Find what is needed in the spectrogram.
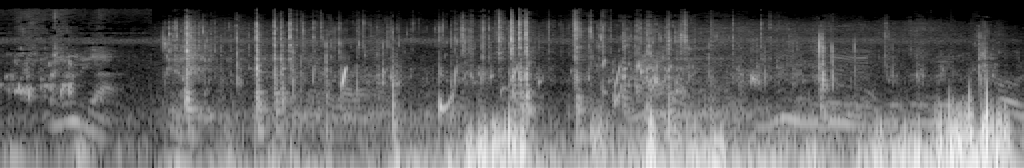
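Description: A hooked bighead carp splashing and thrashing at the surface while it is played in on a long pole rod: irregular sharp splashes, with heavier low surges about three seconds in and again near the end.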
